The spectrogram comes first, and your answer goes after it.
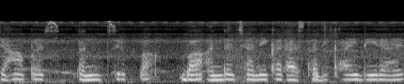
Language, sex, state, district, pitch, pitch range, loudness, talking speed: Hindi, female, Bihar, Saran, 225 Hz, 215-230 Hz, -16 LUFS, 205 wpm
